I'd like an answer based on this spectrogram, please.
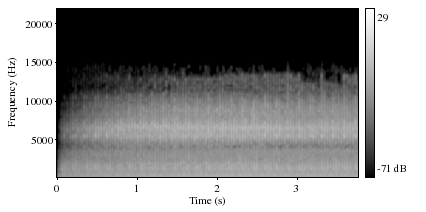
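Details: Ford that would not rev past 3000-4000 rpm, diagnostics blaming the throttle pedal; actual cause a debris-clogged air filter, removed and run without it: steady even idle, smooth low drone with slight hiss, no stumbles, no error codes.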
